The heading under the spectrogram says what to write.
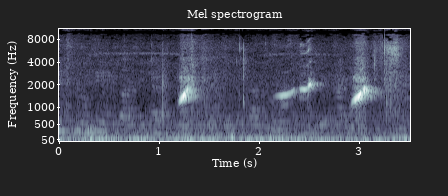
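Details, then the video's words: Pet Indian ringneck parakeet among birds talking in Hindi: three short, clear rising whistles, roughly a second apart, in a quiet room. "Adorably Talking Ringneck Parrot With Each Other In Hindi"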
